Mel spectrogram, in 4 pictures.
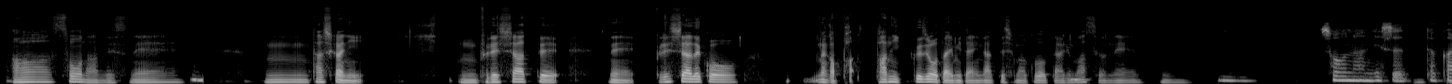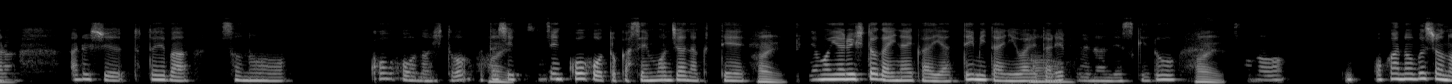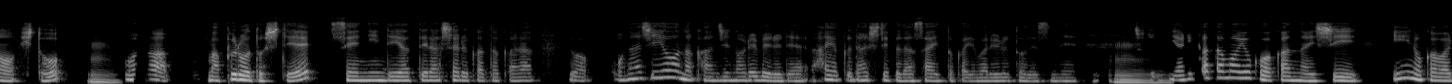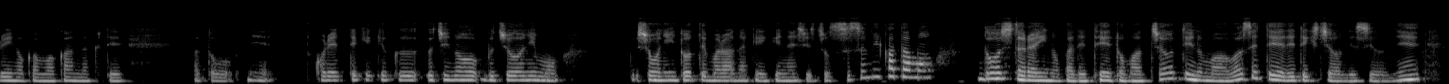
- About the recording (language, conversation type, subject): Japanese, advice, 締め切りのプレッシャーで手が止まっているのですが、どうすれば状況を整理して作業を進められますか？
- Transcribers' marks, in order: other noise; tapping; other background noise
